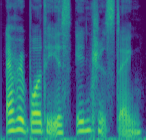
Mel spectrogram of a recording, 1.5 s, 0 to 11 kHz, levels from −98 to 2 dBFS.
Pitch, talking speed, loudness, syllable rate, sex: 215 Hz, 125 wpm, -18 LUFS, 7.6 syllables/s, female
